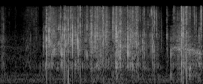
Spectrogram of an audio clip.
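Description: Foil wrapper of a Pokémon XY Flashfire booster pack crinkling in the hands as it is worked open, starting about half a second in.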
